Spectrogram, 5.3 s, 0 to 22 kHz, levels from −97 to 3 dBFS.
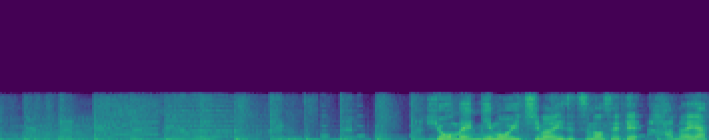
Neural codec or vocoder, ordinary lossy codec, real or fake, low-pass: vocoder, 44.1 kHz, 128 mel bands every 512 samples, BigVGAN v2; none; fake; 7.2 kHz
